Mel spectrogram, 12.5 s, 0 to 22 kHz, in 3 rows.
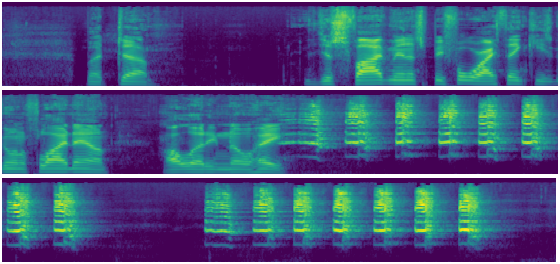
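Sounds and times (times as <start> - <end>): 
speech: 0.6 - 1.2, 2.3 - 6.4
excited wild turkey hen yelps imitated on a turkey call: 6.2 - 9.1, 9.9 - 12.2.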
